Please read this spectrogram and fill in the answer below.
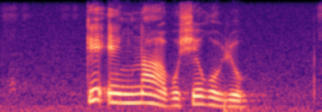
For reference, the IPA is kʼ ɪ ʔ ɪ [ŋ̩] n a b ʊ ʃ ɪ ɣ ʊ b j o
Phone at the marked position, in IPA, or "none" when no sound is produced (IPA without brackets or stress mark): ŋ̩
